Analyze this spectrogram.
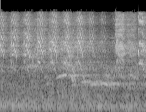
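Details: Harsh, grating parrot squawks in quick succession with a thin tonal whistle drifting faintly underneath; several birds seem to overlap.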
